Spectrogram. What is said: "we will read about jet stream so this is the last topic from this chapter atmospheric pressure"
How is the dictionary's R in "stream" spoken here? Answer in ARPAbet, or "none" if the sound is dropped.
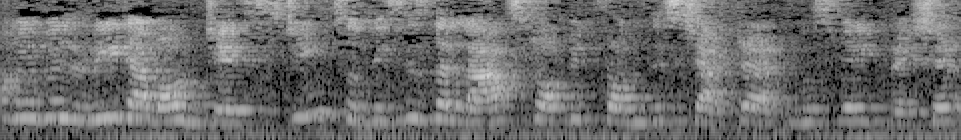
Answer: none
